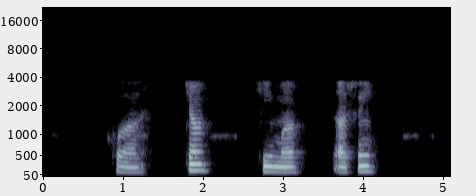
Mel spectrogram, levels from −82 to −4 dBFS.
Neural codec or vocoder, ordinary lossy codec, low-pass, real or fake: none; Opus, 24 kbps; 3.6 kHz; real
